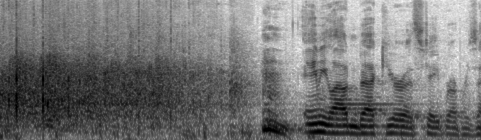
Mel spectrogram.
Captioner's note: applause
